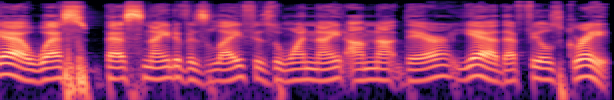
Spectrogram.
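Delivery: normal talking voice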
